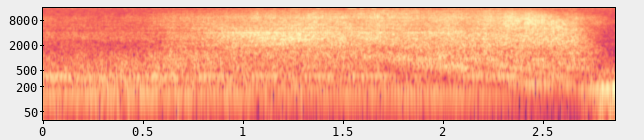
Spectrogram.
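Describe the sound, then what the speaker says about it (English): A Europa light touring aircraft with a three-bladed propeller and double silencer drones steadily with a low engine hum and tonal propeller buzz, fairly faint, shifting in pitch as it passes near the end. "The Europa, a true touring aircraft."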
